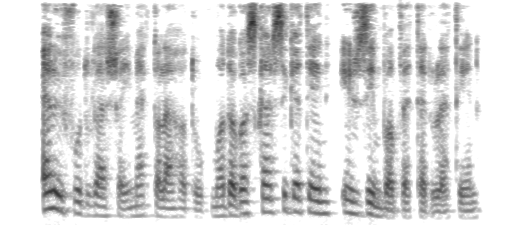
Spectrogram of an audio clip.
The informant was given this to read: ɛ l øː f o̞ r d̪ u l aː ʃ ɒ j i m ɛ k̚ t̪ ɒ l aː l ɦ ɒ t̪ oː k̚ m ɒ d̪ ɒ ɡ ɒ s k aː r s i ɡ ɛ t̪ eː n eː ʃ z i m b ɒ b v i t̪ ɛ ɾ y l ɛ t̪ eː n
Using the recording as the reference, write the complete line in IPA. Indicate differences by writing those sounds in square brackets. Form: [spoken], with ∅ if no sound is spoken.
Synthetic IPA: ɛ l øː f o̞ r d̪ u l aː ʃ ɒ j i m ɛ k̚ t̪ ɒ l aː l ɦ ɒ t̪ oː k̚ m ɒ d̪ ɒ ɡ ɒ s k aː r s i ɡ ɛ t̪ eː n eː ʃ z i m b ɒ b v [ɛ] t̪ ɛ ɾ y l ɛ t̪ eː n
